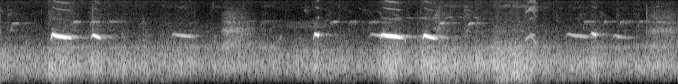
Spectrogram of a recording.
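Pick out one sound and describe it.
A deer's hooves crunch softly in the snow.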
